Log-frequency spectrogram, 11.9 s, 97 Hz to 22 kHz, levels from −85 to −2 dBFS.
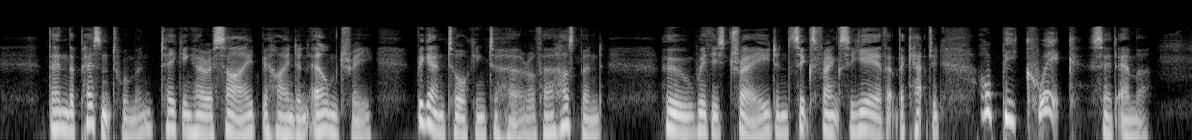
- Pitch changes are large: No, average, 3.4 semitones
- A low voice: Yes, low, 125 Hz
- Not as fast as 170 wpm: No, average, 175 wpm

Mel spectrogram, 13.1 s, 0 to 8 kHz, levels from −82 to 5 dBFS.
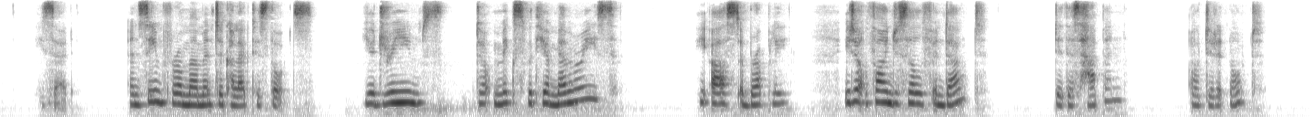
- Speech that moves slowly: No, average, 155 wpm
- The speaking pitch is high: Yes, high, 240 Hz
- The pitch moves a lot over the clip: No, average, 3.1 semitones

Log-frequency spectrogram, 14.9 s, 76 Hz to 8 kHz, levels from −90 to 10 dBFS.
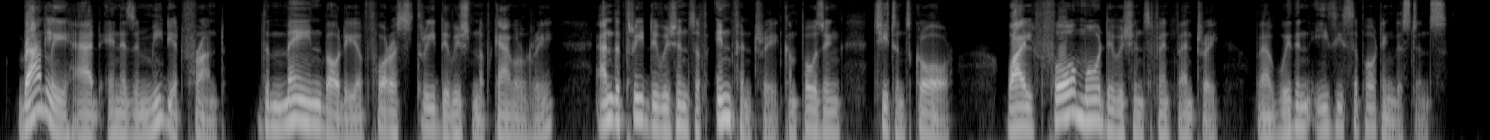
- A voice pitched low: Yes, low, 100 Hz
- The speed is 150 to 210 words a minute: No, average, 140 wpm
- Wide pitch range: Yes, wide, 6.2 semitones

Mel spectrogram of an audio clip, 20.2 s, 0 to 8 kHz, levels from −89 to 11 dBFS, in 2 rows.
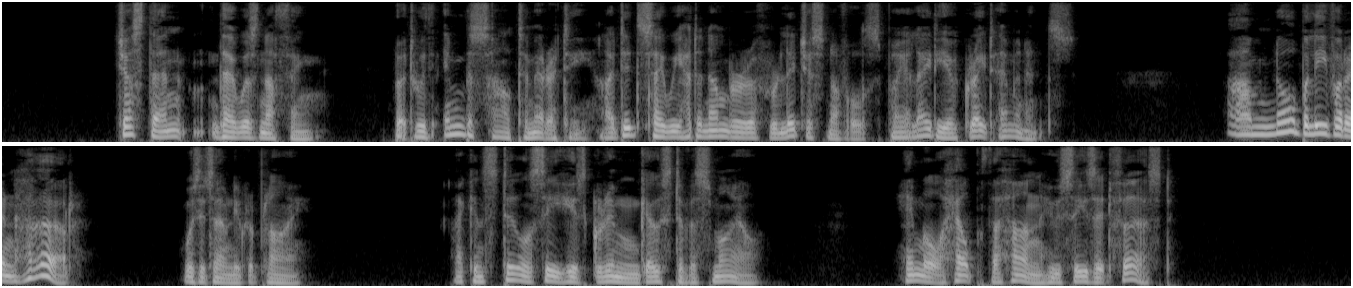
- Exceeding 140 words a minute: Yes, average, 155 wpm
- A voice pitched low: Yes, low, 110 Hz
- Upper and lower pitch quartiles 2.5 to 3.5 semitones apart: No, average, 4.6 semitones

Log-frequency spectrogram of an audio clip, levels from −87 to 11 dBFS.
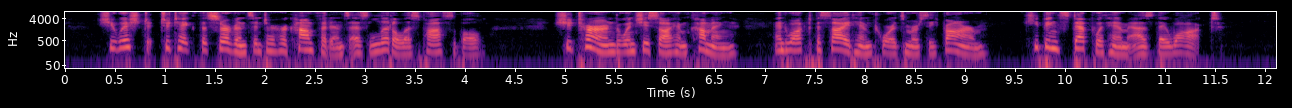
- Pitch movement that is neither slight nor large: No, wide, 6.2 semitones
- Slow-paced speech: No, average, 170 wpm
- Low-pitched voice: No, medium, 175 Hz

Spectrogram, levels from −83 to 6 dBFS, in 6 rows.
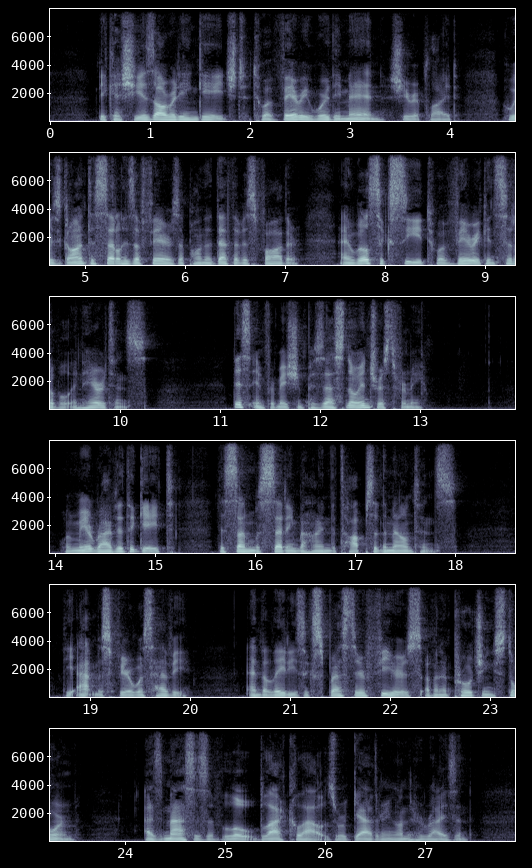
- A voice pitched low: Yes, low, 100 Hz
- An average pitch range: Yes, average, 3.2 semitones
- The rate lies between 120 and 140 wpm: No, average, 175 wpm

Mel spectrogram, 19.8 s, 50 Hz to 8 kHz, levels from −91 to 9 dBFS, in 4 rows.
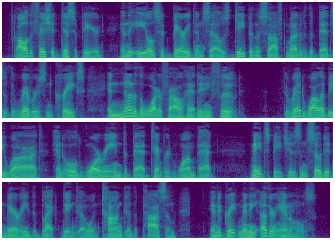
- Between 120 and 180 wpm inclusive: No, average, 190 wpm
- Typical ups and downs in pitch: No, wide, 5.7 semitones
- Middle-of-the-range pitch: No, very low, 85 Hz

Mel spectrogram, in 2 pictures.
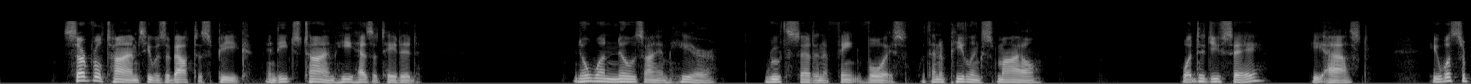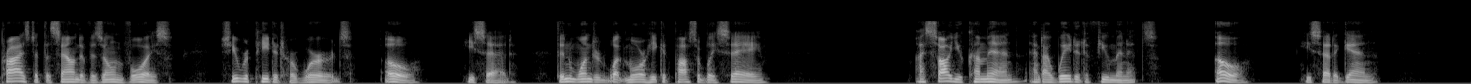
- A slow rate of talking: No, average, 145 wpm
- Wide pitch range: No, average, 4.1 semitones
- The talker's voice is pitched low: Yes, low, 110 Hz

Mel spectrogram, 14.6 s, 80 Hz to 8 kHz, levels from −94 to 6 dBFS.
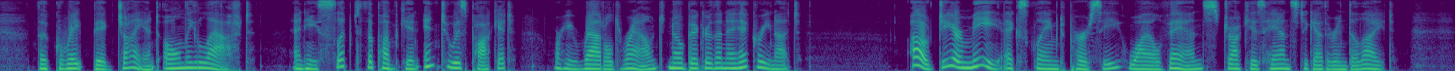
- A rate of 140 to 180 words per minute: Yes, average, 155 wpm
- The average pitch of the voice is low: No, medium, 185 Hz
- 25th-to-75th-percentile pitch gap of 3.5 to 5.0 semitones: Yes, average, 4.0 semitones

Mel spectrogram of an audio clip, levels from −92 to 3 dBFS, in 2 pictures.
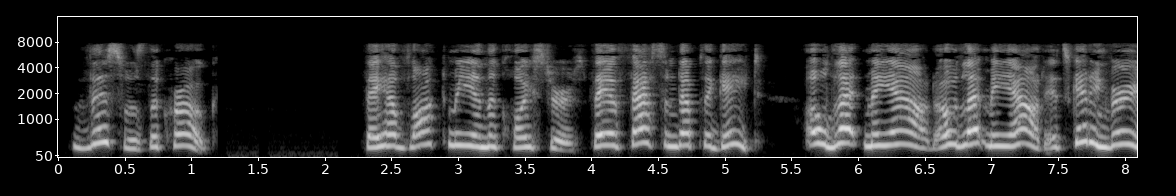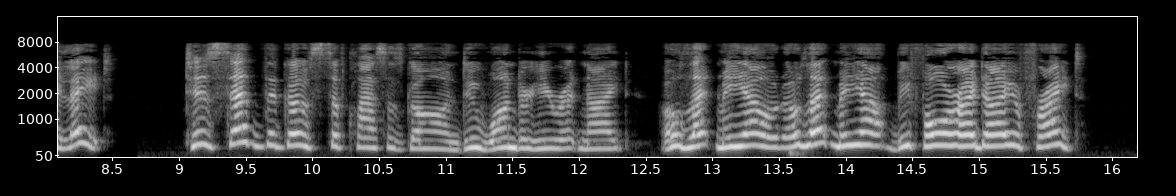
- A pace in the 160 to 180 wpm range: No, average, 200 wpm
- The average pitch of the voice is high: Yes, very high, 290 Hz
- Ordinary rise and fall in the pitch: Yes, average, 3.7 semitones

